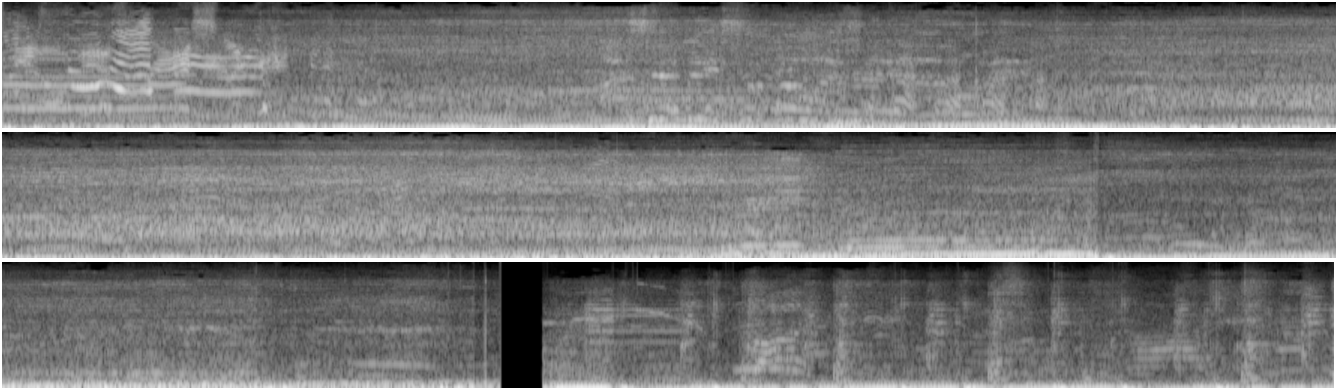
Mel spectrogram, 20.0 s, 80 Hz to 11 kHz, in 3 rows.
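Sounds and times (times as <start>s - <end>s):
heavy low rumble: 0.0s - 19.3s
crowd voices: 0.0s - 20.0s
muddy stage music: 0.0s - 20.0s
person singing: 10.1s - 15.4s.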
